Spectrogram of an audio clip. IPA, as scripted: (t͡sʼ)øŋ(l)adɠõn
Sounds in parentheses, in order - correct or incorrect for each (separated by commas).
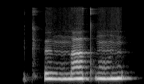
correct, incorrect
